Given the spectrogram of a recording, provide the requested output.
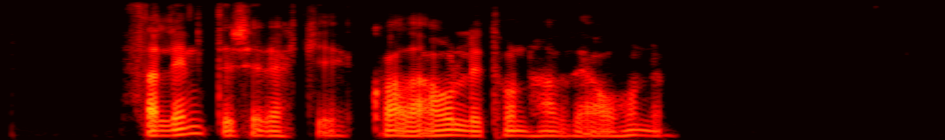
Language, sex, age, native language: Icelandic, male, 20-29, Icelandic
